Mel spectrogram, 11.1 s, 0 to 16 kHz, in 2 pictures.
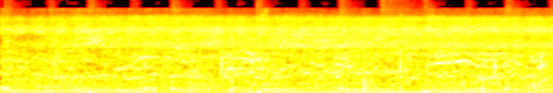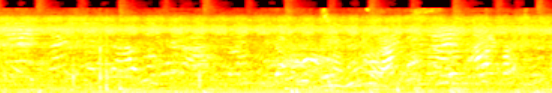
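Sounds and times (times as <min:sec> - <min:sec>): children playing and calling out: 0:00.0 - 0:11.0.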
